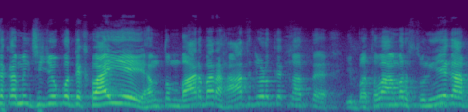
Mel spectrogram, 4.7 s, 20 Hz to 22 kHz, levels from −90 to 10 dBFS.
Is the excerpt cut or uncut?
uncut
